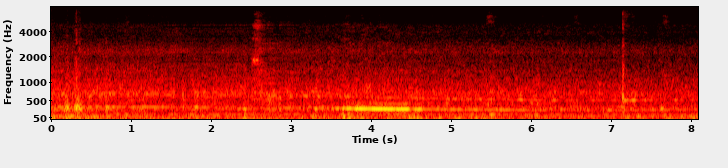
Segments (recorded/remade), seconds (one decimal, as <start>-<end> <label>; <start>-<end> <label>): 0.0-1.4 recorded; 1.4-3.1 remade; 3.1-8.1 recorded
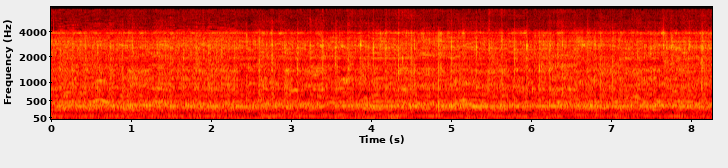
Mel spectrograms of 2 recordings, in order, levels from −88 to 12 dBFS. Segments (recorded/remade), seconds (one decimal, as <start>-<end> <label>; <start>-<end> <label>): 0.0-0.9 recorded; 0.9-1.4 remade; 1.4-2.3 recorded; 2.3-8.3 remade

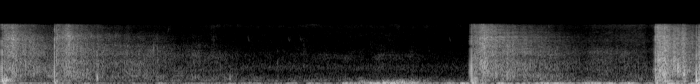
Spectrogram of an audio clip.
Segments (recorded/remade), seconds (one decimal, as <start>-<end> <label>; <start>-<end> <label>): 0.0-5.2 recorded; 5.2-7.0 remade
